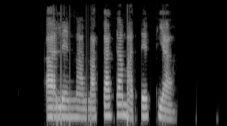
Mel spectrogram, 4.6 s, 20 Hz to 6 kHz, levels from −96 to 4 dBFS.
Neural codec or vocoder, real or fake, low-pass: none; real; 5.4 kHz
